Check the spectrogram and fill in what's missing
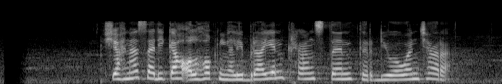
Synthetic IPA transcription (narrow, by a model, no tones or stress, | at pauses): ʃaɦnasadikaɦɔlɦɔk̚nialibɾajənkɾanst̪ɛnkɨrdiwawaɲt͡ʃaɾa̰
